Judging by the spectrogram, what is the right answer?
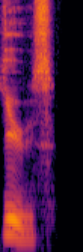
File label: "use", English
